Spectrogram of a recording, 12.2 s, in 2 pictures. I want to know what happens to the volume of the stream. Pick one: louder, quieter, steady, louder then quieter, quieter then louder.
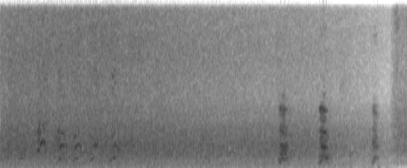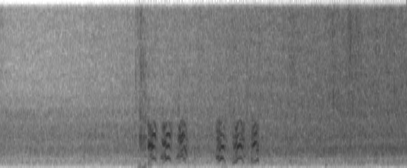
quieter then louder.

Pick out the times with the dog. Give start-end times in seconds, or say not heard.
0.4-1.9, 4.1-5.7, 8.1-10.0.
